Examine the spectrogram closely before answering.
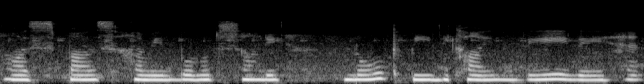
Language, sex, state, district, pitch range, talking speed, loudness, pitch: Hindi, female, Punjab, Fazilka, 210-220 Hz, 95 wpm, -11 LUFS, 215 Hz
